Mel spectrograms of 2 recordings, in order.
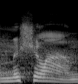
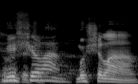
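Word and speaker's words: Michelin: on this one as well matching set of michelan we must pronounce it correctly because it's mushan hey it's not a restaurant by the way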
